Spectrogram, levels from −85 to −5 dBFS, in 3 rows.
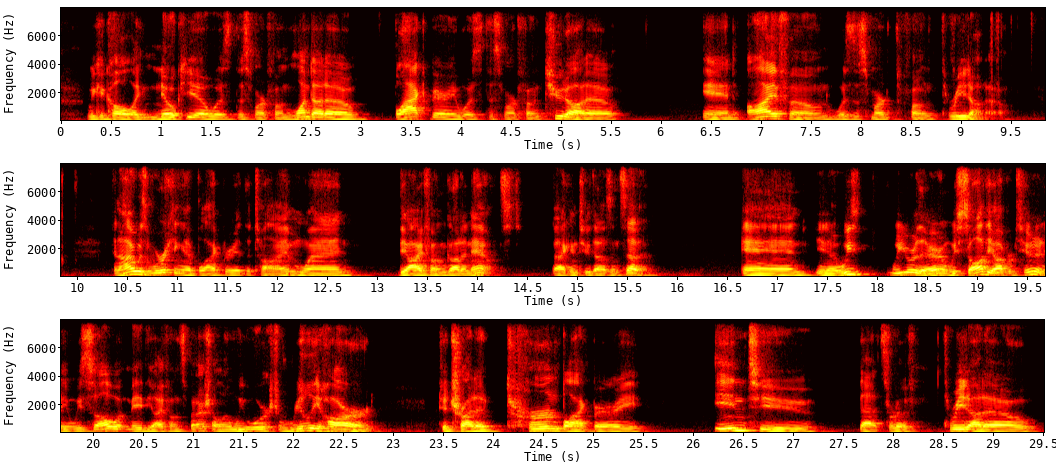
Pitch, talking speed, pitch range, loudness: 120 Hz, 150 wpm, 115-130 Hz, -26 LUFS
